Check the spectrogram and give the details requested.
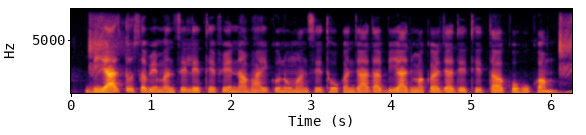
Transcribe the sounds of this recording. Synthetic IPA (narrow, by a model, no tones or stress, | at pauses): bijaːd͡ʒt̪osɐbʱimɐ̃nseleːt̪ʰepʰɪɾnabʱaːikʊnomɐnset̪ʰoːkənd͡ʒaːd̪abijaːd͡ʒmãkɐɾd͡ʒad̪eːt̪ʰet̪ɐkoɦukɐm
